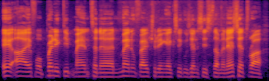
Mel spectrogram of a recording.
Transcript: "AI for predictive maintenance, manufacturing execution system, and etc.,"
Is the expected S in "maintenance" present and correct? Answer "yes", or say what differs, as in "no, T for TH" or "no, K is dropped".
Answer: no, S is dropped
